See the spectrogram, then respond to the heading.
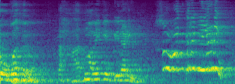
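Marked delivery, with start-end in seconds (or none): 2.4-3.5 squeaky mock listener. High squeaky interjection.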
